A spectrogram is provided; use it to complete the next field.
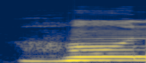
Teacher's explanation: نون مشدد میں ایک الف کی مقدار غنہ کریں گے، اور مشدد حرف کو مضبوطی اور جمع سے پڑھا جاتا ہے، تھوڑی دیر رک کر پڑھا جاتا ہے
